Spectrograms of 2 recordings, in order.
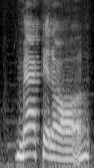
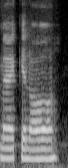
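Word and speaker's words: Mackinac: guess the fudge is more important honestly yeah Mac andau it's pronounced Mac andau the the other C I'm G to call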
